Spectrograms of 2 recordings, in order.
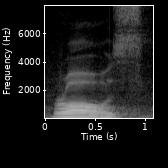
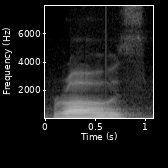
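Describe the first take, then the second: Both takes have the same delivery.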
